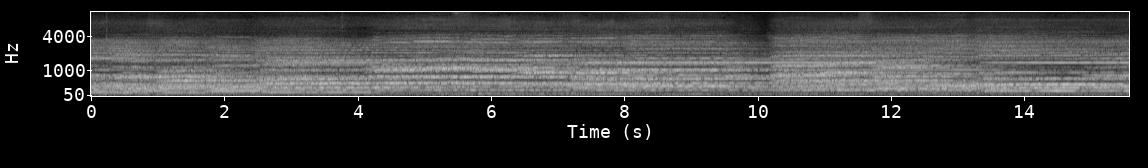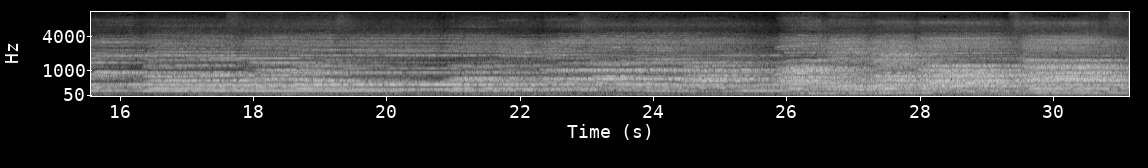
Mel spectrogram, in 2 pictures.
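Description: Mixed choir of men's and women's voices singing sacred music in sustained, changing chords, with a brief dip about ten seconds in and growing louder near the end.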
